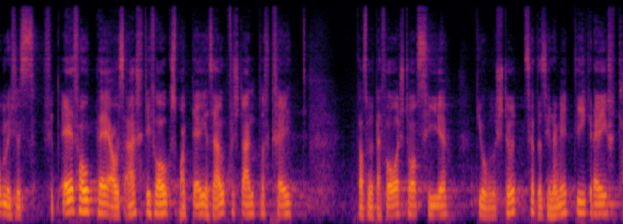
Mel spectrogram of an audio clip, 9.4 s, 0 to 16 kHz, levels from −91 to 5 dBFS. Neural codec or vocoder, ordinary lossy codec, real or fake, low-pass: codec, 44.1 kHz, 2.6 kbps, DAC; none; fake; 14.4 kHz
